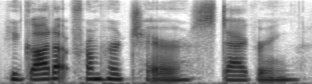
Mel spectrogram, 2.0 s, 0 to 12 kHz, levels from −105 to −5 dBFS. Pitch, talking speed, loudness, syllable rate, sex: 195 Hz, 215 wpm, -20 LUFS, 5.0 syllables/s, female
